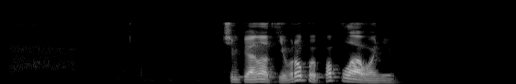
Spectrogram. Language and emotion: Russian, neutral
